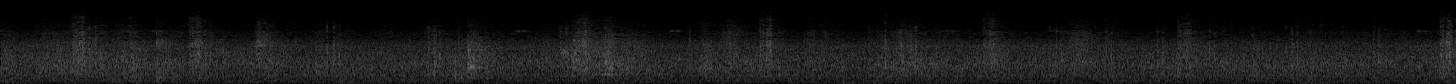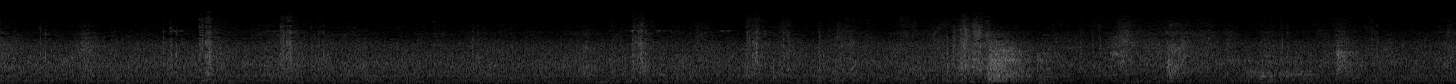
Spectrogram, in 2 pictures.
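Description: Sharp clicks at irregular intervals, a few every second or two, over a steady hiss, with one louder click burst near the end.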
